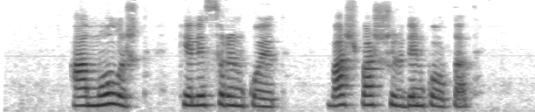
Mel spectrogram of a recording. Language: Mari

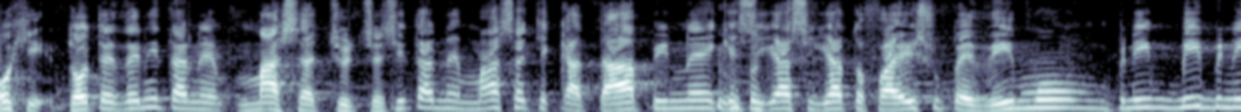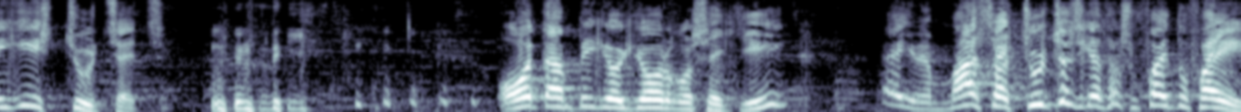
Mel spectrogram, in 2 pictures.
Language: Greek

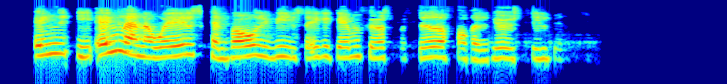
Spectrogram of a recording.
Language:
Danish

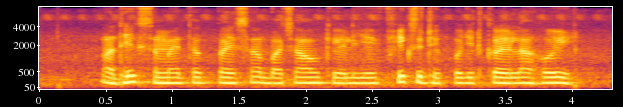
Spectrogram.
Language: Magahi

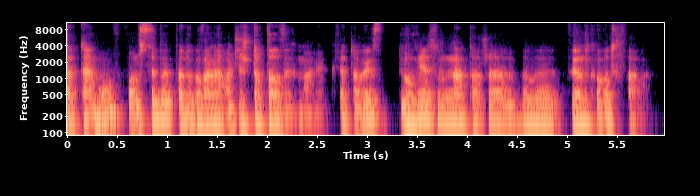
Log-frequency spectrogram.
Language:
Polish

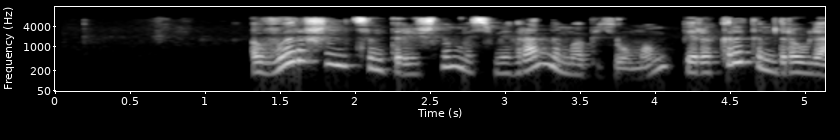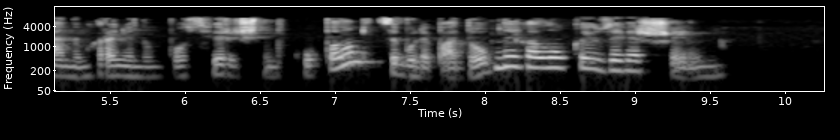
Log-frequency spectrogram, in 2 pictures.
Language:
Belarusian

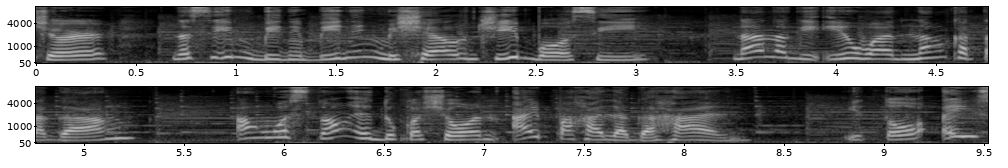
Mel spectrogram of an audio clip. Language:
Filipino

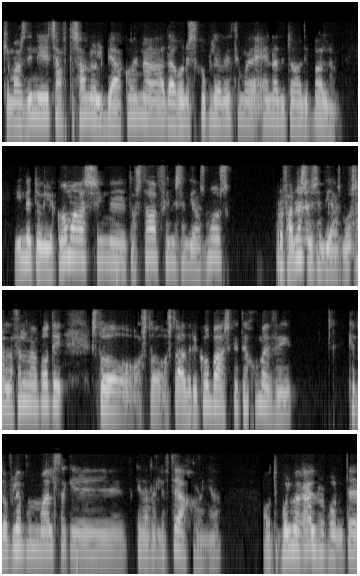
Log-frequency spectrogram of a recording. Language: Greek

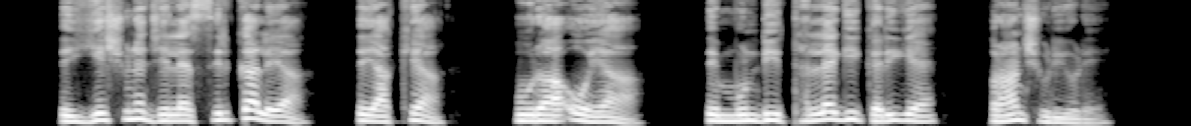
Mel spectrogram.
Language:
Dogri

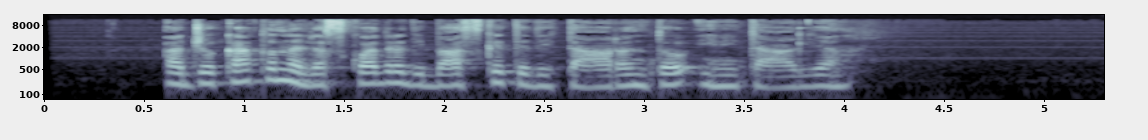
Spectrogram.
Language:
Italian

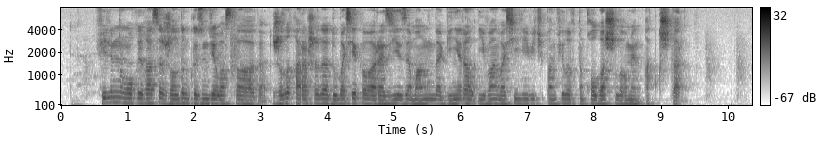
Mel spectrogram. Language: Kazakh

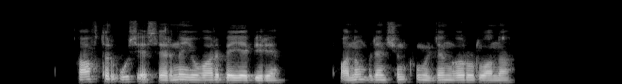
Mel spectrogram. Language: Tatar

